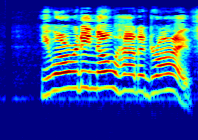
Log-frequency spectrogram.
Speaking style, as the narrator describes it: Sam hollered up to Bucky

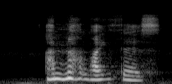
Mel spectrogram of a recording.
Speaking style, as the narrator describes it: Alvaro says desperately

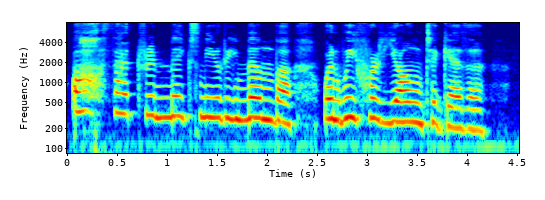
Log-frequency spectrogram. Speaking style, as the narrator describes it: Maria cried

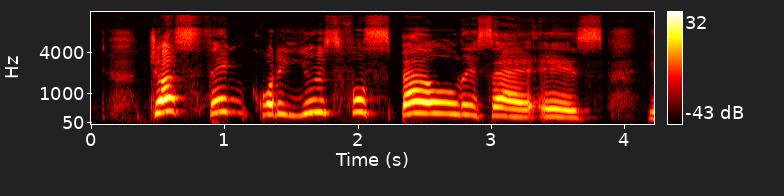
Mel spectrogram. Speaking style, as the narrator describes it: yelled the goblin to the passers-by

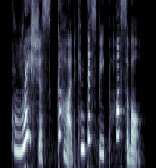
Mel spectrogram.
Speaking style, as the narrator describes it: Marianne, in an ecstasy of indignation, cried

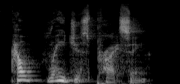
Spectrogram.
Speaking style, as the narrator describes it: Ginny caught her muttering

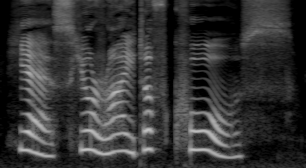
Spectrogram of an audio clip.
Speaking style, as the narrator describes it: Aziraphale said sadly

